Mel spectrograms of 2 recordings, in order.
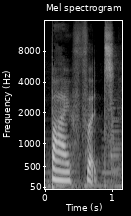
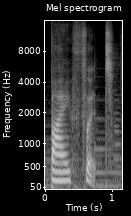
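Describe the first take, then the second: Both takes have the same delivery.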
